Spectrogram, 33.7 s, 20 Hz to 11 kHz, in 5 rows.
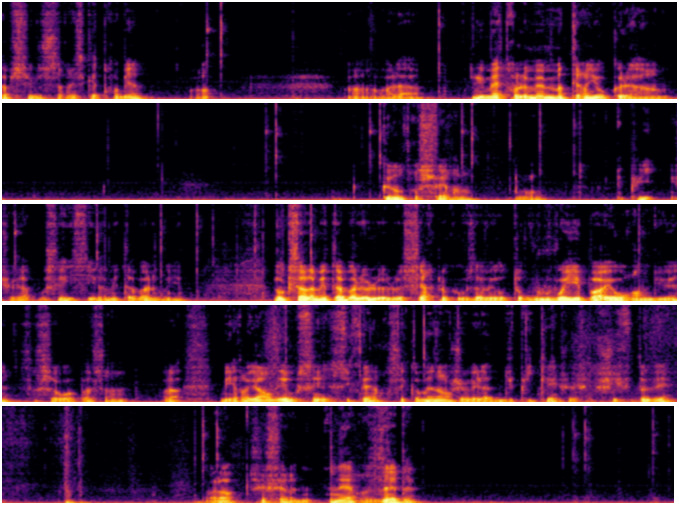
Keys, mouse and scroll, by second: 2.0 click, 3.6-4.4 scroll up 1, 4.4-4.7 scroll up 1, 9.4 click, 9.6-10.4 scroll up 1, 10.4 click, 11.3 click, 12.1 middle click, 13.6-14.7 drag, 14.7-15.4 scroll down 1, 15.4 middle click, 15.7-16.4 scroll up 1, 16.4 click, 19.8-23.3 middle drag, 23.8 shift+middle click, 24.4 click, 24.8 middle click, 27.8 shift+d, 29.0 click, 30.4 r, 30.8 z, 32.7 click, 33.5 scroll down 1.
